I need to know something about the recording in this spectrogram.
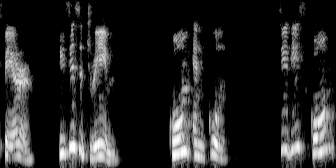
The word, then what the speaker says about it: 곰: Gom and gum.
